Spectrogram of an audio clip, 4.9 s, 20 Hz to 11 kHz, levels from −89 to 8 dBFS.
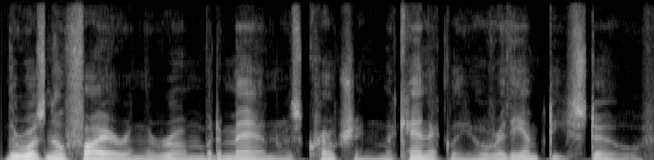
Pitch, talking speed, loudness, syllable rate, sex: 105 Hz, 210 wpm, -19 LUFS, 5.4 syllables/s, male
